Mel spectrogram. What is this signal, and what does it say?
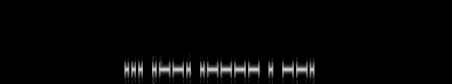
Morse code, heard as a keyed tone, about 36 wpm, 700 Hz. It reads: SP1EG
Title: DXCC-100 Call Signs - 5 Characters - 35wpm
